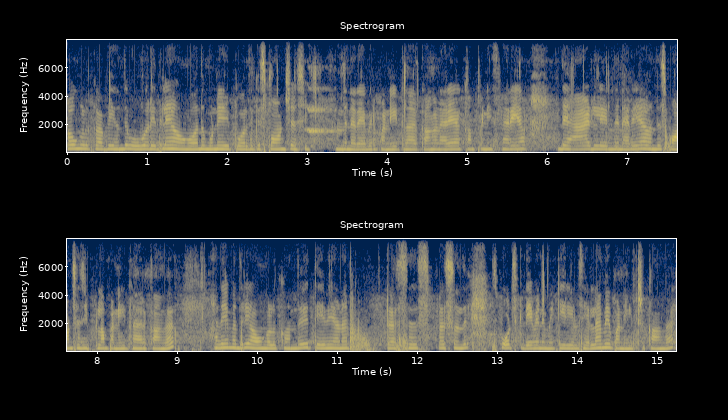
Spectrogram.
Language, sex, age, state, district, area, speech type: Tamil, female, 18-30, Tamil Nadu, Sivaganga, rural, spontaneous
